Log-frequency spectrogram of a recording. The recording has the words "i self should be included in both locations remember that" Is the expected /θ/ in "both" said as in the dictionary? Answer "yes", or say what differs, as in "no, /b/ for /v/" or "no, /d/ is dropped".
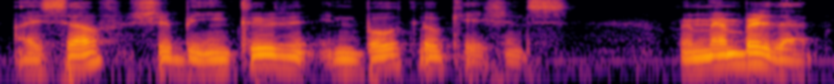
yes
